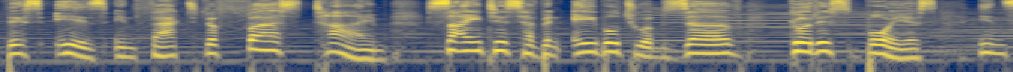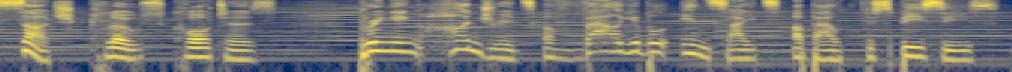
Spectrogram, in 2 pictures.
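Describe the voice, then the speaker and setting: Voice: medium pitch, animated, slow pace, darkish tone. A narrator delivering a scripted mock nature documentary in a solemn, dramatic manner. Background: background music.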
